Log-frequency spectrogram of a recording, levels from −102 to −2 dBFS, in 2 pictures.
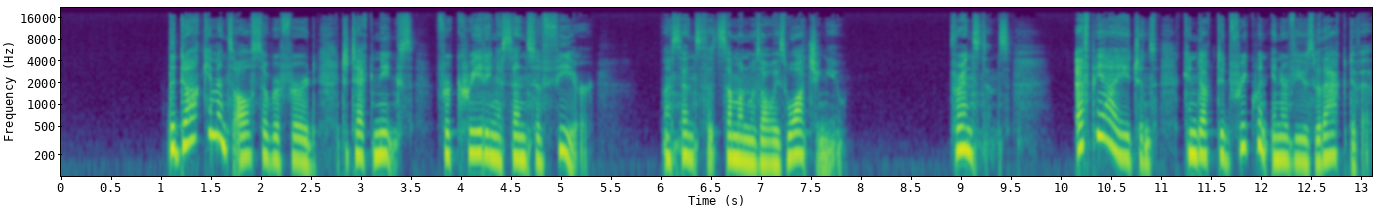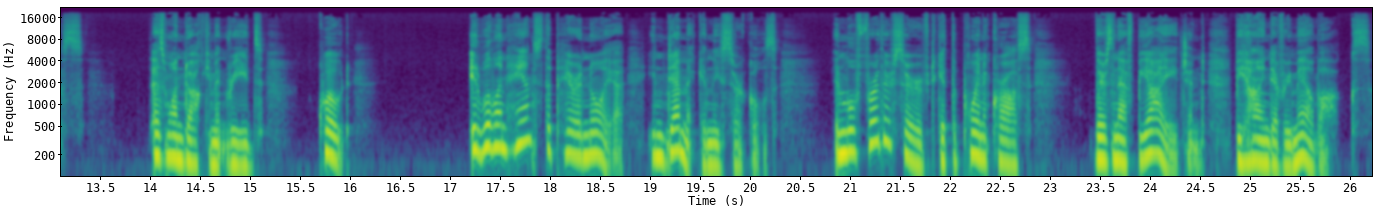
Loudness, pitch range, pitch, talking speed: -19 LUFS, 145-205 Hz, 180 Hz, 135 wpm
